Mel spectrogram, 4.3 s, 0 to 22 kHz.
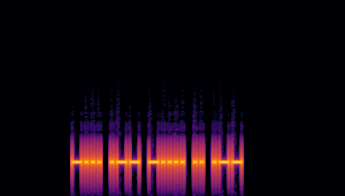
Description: Morse code, heard as a keyed tone, about 30 wpm, 700 Hz. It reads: BW6IW
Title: Five Challenging Letter-Number Combinations 30wpm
